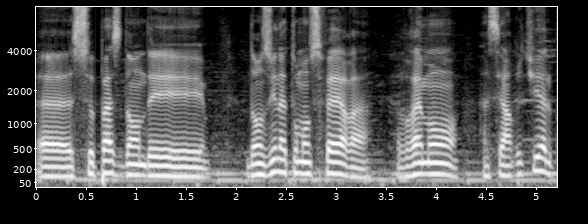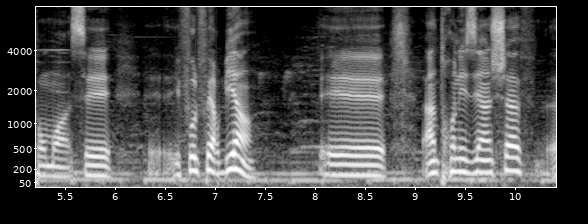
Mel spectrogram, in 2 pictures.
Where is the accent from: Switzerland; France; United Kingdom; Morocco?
Morocco; Agadir, Souss-Massa; Agadir, c'est ma ville natale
